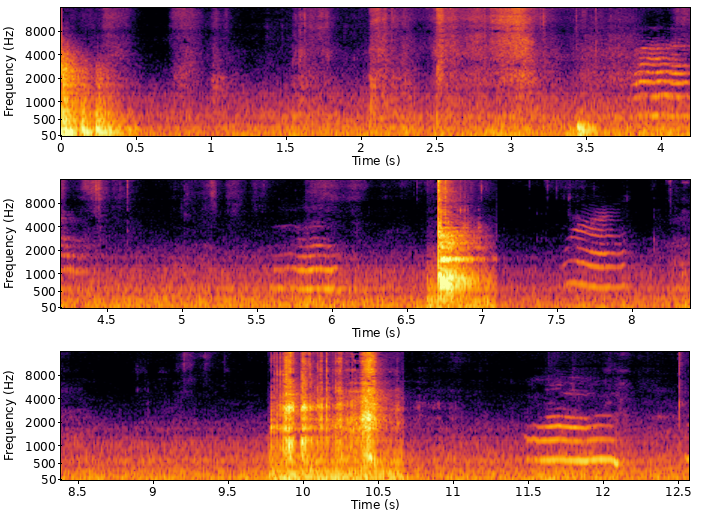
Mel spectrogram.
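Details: Cats at their first shared meal after moving out, giving four short, clear meows several seconds apart, each arching slightly in pitch, mixed with dish clinks, a loud clatter and brief human voice indoors.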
